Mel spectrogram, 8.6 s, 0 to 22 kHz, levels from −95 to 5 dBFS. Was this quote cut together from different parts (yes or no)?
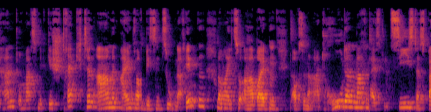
yes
